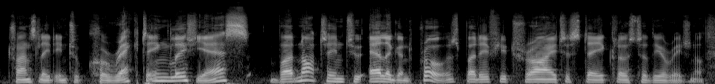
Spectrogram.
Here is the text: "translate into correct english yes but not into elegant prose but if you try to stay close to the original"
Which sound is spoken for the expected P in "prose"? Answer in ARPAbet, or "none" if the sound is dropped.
P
